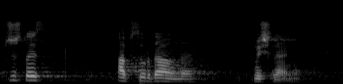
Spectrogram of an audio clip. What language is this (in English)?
Polish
